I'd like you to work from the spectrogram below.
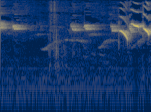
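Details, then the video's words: Oriental magpie-robin giving short separate whistled phrases with pauses between them. It ends in a louder, rising and falling warble. "Suara burung kacer terganas"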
